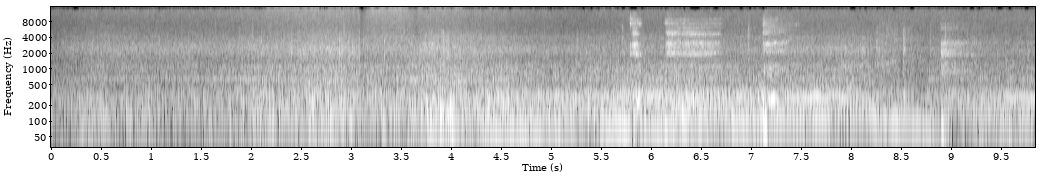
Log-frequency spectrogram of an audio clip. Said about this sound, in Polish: Co to tak strzela w silniku? Słyszysz, trzeba będzie dać wóz do przeglądu.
